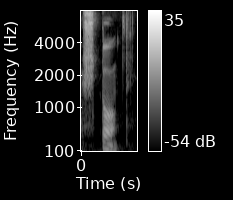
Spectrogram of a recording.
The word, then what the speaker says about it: что: Vemos esta palabra, la palabra что. Se escribe che-te-o, pero no se pronuncia.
